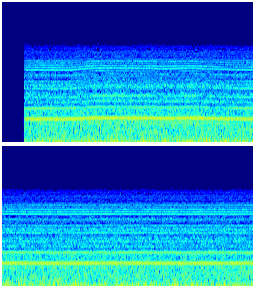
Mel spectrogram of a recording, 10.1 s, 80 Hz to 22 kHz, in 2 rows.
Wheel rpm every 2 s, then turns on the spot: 0, 0, 0, 0, 0.
none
